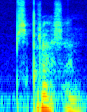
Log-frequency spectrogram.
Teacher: It's very subtle, and then you have that rolled R in there as well, which is nice to hear.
